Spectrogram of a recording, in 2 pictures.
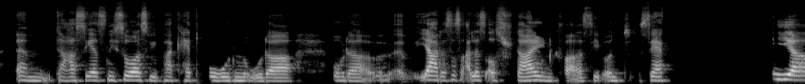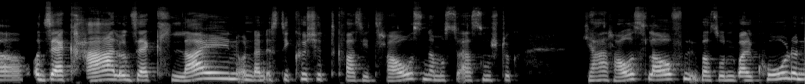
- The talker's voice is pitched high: Yes, high, 195 Hz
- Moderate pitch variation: Yes, average, 3.1 semitones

